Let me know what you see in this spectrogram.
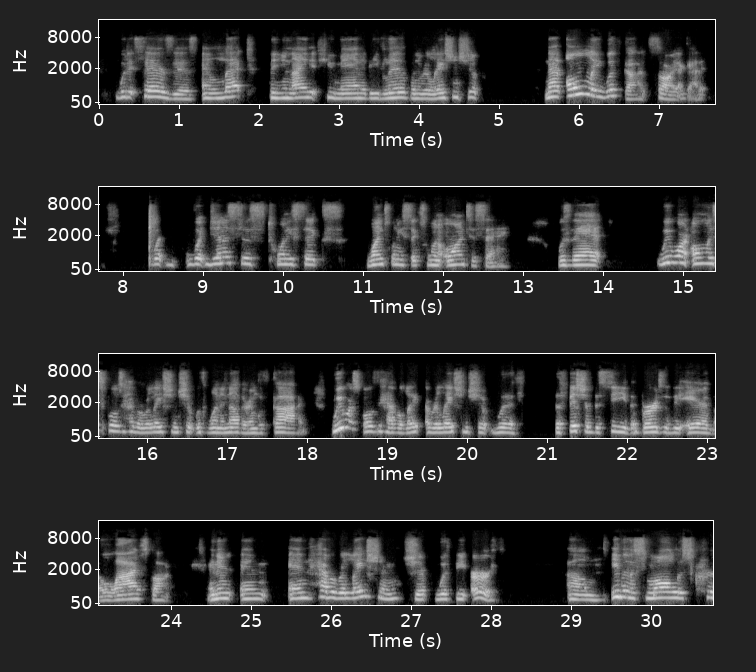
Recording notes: Our Zoom streamed Sunday Service!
